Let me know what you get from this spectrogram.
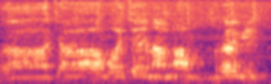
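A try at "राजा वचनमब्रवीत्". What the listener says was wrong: వి దీర్ఘం ఉంది, ఇంకోసారి.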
